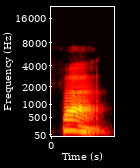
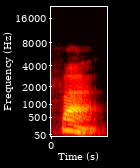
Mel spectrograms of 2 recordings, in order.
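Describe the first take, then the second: Both takes have the same delivery.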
